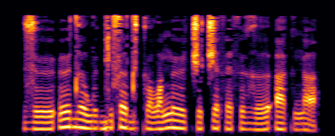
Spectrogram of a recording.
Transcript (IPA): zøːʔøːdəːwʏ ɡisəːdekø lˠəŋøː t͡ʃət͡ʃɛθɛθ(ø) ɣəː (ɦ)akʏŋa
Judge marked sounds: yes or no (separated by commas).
yes, no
